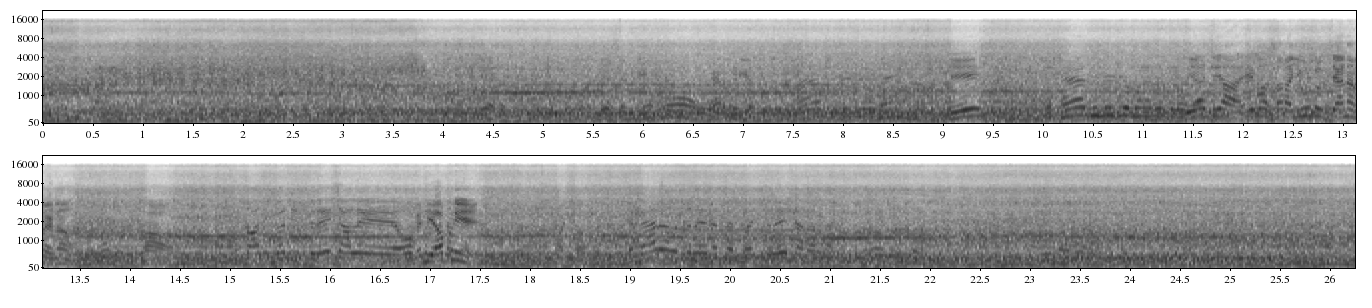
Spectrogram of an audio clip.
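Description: A tractor engine hums steadily nearby.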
